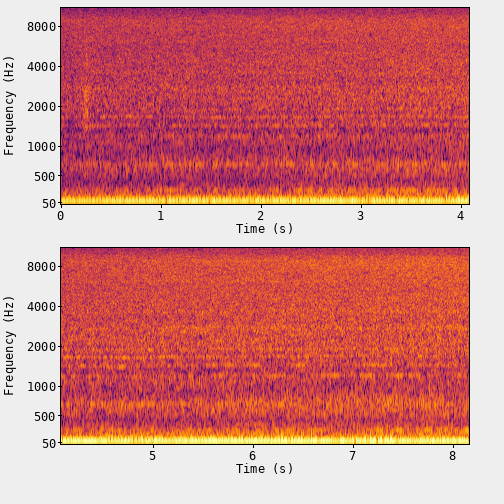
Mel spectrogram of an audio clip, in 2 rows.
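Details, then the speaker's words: 1983 Chevrolet Monte Carlo SS with a 305 V8 at idle: deep, even exhaust rumble, settled, with no misses, knocks or ticks. A healthy-running engine. "little rumble coming out of that 305 V8."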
